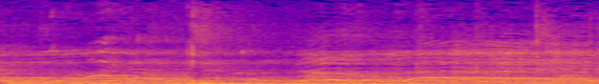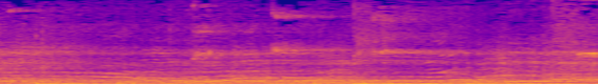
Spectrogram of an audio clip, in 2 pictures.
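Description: A volleyball is struck with sharp slaps.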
